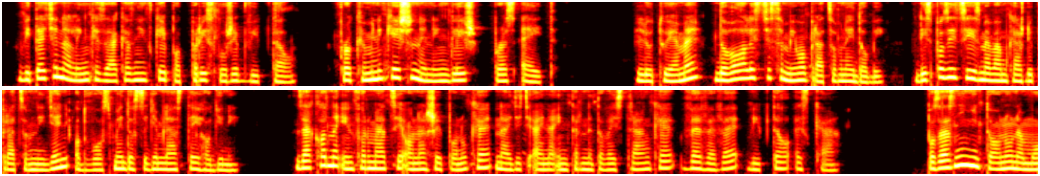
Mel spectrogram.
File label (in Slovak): hlas zena; VIPTel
